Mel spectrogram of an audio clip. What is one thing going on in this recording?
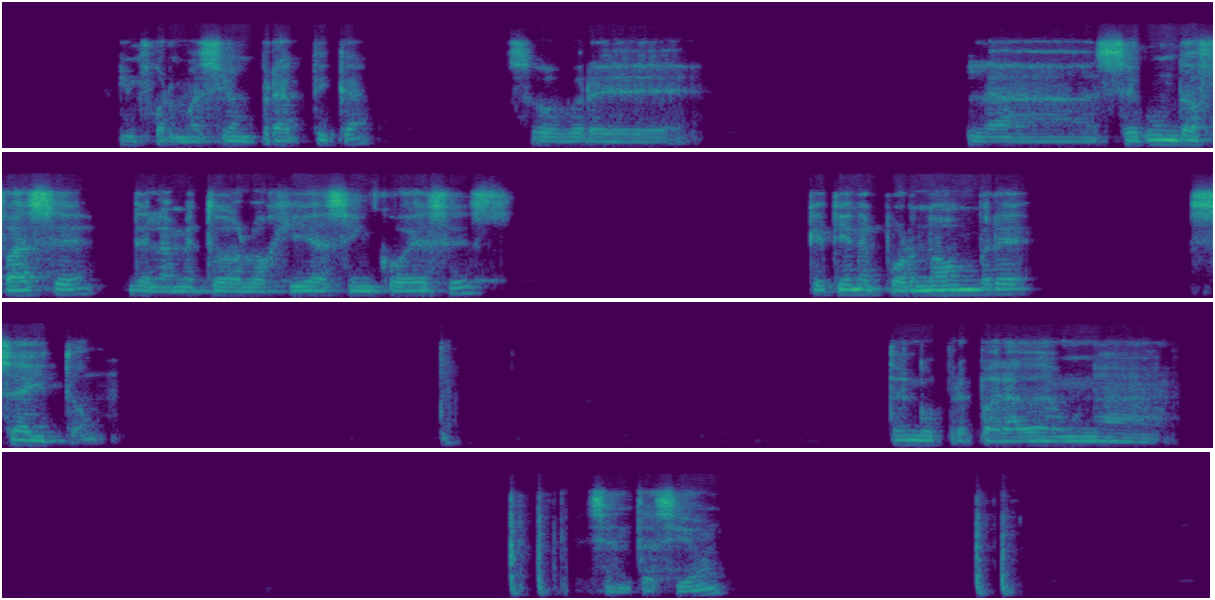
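A middle-aged man speaks calmly in short phrases, close to a microphone.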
